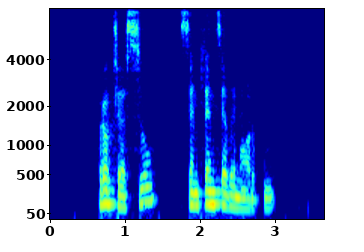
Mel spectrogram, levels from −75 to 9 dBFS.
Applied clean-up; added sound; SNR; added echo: neural mask model DeepFilterNet 3.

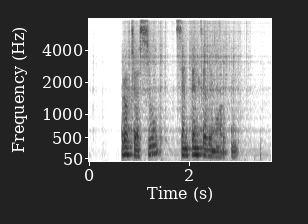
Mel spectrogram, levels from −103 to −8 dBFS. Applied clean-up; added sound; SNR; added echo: neural mask model RNNoise.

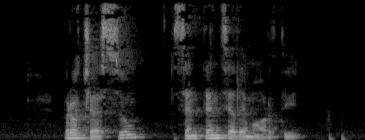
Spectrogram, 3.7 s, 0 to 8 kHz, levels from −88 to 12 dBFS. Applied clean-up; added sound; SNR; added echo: none; none; none; none.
